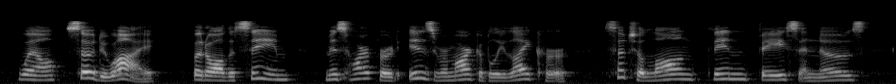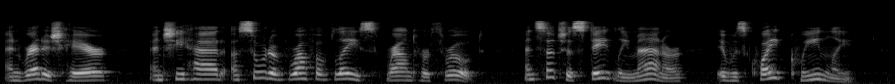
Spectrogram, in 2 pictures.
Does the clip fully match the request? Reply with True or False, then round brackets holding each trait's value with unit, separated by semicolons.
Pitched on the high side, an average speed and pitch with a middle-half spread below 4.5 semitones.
False (225 Hz; 150 wpm; 4.8 semitones)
